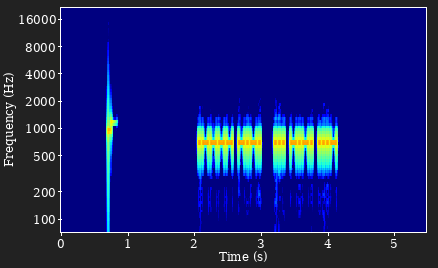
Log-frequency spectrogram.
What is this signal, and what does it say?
Morse code, heard as a keyed tone, about 40 wpm, 700 Hz. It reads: 1C SCV
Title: Field Day Exchanges - 40wpm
